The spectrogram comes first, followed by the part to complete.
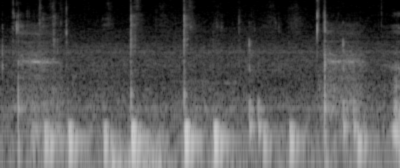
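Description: Soft, irregular clicking of a computer keyboard and mouse, a few clicks a second.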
